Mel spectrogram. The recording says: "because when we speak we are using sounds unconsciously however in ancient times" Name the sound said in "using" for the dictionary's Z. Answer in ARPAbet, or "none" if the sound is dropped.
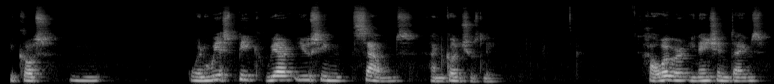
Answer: S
